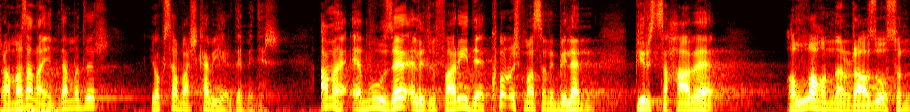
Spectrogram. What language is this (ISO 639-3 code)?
tur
